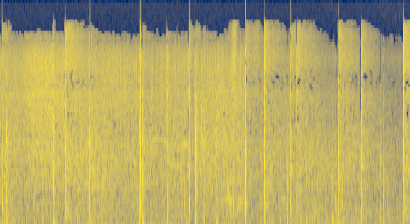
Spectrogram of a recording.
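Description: Aerial fireworks shells bursting in a display: an uneven run of sharp bangs, roughly two a second, over a continuous rumble.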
